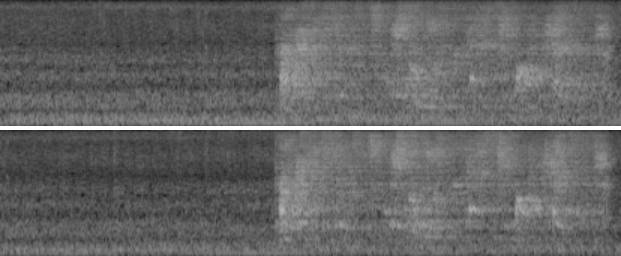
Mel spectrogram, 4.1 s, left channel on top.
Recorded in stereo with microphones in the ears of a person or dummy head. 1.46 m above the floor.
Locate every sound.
1.8 s dripping: 65° right (ahead or behind), 1.9 m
